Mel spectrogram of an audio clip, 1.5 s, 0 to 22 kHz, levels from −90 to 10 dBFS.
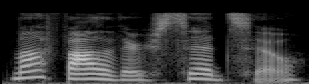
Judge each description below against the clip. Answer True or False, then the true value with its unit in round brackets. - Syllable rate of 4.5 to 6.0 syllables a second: False (3.5 syllables/s)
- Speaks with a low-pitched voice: False (230 Hz)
